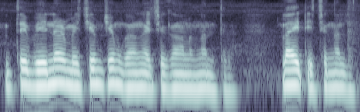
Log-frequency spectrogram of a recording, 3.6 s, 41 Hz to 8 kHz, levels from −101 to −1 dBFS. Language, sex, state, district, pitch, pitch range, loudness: Wancho, male, Arunachal Pradesh, Longding, 130 Hz, 125-150 Hz, -15 LUFS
